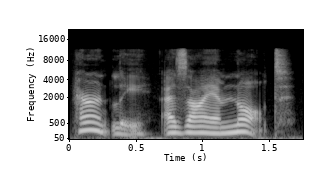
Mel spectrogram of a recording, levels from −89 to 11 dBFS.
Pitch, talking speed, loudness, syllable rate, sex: 190 Hz, 135 wpm, -15 LUFS, 4.8 syllables/s, female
